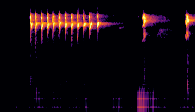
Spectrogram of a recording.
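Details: White-rumped shama giving a rapid trill of about eleven high pulsed notes lasting a second, followed by two separate sharp high chips.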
